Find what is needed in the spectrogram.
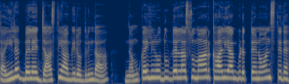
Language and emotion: Kannada, fearful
